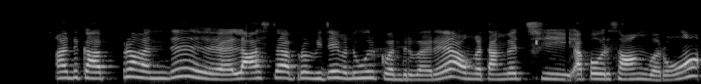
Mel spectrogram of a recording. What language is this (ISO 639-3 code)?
tam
